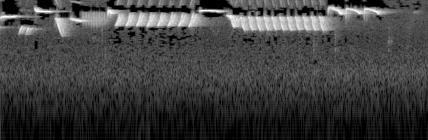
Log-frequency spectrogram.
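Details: Wren singing in full song against the wind, a fast high burst of clipped notes leading into two long, even rattling trills, then a few sliding whistles before stopping abruptly; faint wind hiss below.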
